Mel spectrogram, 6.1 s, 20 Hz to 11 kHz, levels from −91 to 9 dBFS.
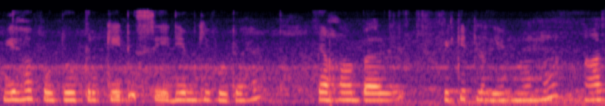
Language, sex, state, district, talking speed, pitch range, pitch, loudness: Hindi, female, Rajasthan, Bikaner, 130 wpm, 215-235 Hz, 230 Hz, -17 LUFS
